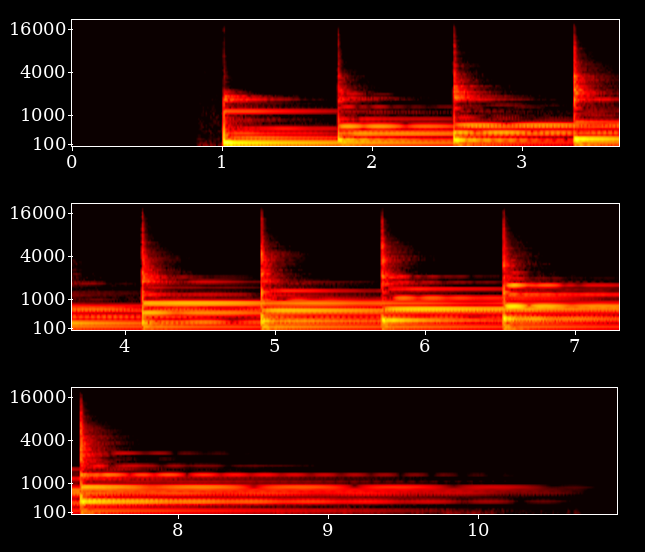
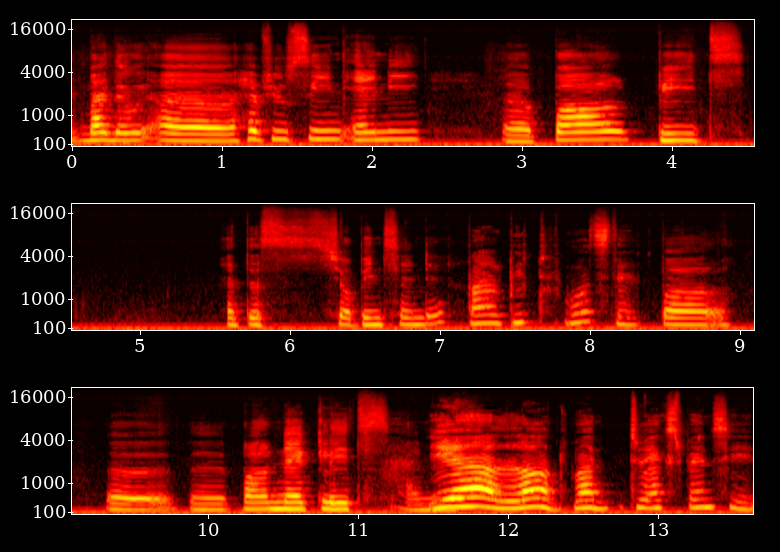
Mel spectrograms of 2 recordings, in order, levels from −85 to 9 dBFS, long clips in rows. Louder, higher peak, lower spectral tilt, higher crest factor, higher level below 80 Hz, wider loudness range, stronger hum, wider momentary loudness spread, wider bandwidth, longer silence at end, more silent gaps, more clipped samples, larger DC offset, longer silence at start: about the same, -25 LUFS vs -24 LUFS; about the same, -6 dBFS vs -4 dBFS; first, -7.5 dB/octave vs -5 dB/octave; about the same, 20 dB vs 20 dB; about the same, -50 dBFS vs -46 dBFS; second, 7 LU vs 10 LU; second, none vs 50 Hz at -45 dBFS; about the same, 16 LU vs 16 LU; second, 13.5 kHz vs over 20 kHz; first, 1.3 s vs 0 s; neither; neither; neither; first, 1 s vs 0 s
